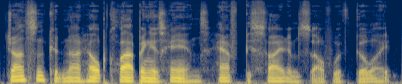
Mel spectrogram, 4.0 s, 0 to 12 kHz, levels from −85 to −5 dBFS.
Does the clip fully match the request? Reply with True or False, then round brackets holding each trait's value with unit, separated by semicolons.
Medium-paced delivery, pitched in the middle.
False (180 wpm; 85 Hz)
